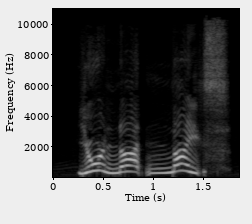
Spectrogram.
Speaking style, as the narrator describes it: she yelled

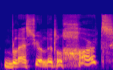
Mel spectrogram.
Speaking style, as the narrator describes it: he cried, falling to his knees

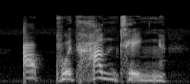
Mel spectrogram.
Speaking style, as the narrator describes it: And they shouted

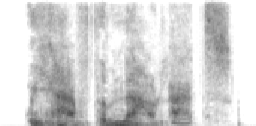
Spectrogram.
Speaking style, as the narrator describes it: whispered the officer

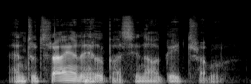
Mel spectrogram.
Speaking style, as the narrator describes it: said in a low, musical voice

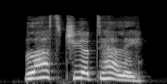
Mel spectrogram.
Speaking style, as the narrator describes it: she shouted in irritation

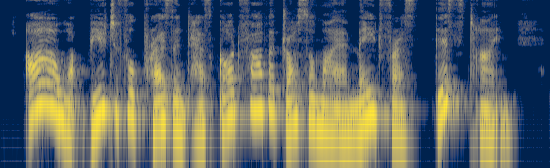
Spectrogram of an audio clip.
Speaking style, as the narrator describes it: exclaimed Maria

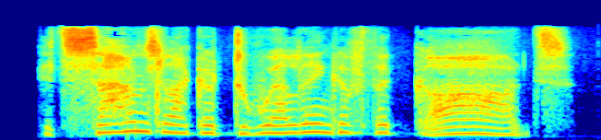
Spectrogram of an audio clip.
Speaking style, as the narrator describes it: sighed Brenna

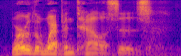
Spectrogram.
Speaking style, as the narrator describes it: Argentus growled

